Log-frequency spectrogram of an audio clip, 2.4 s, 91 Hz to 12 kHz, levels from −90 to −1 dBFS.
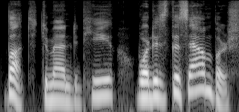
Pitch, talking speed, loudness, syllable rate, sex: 170 Hz, 175 wpm, -19 LUFS, 5.0 syllables/s, male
